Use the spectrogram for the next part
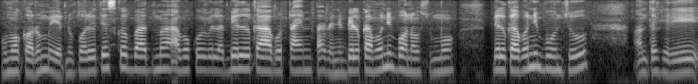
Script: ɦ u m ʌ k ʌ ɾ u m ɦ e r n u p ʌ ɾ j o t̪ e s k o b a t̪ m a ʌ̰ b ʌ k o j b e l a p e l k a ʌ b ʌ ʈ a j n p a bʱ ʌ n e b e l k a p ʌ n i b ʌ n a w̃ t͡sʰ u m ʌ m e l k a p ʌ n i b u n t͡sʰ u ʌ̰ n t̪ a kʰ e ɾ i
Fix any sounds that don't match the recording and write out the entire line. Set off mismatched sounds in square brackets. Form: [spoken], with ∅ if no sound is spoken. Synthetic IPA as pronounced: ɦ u m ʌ k ʌ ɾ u m ɦ e r n u p ʌ ɾ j o t̪ e s k o b a [d̪] m a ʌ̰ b ʌ k o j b e l a [b] e l k a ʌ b ʌ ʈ a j [m] p a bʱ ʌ n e b e l k a p ʌ n i b ʌ n a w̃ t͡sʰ u m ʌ [b] e l k a p ʌ n i b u n t͡sʰ u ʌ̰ n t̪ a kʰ e ɾ i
